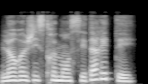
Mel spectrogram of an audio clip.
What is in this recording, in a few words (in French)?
recording Off fr CA; jitsi meet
